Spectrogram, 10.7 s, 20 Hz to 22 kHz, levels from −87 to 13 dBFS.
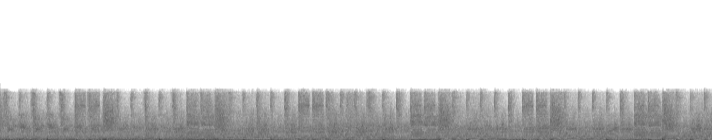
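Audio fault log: Nothing to log here: the audio comes through a normal call chain, with the usual top end stopping around 8 kHz, and nothing goes wrong along the way.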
